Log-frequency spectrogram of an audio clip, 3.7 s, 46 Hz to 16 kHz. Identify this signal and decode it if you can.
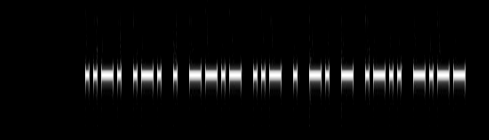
Morse code, heard as a keyed tone, about 40 wpm, 700 Hz. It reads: FREQUENTLY
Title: Sentences from Top 1300 Words - New Word Drill Alt - 40wpm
